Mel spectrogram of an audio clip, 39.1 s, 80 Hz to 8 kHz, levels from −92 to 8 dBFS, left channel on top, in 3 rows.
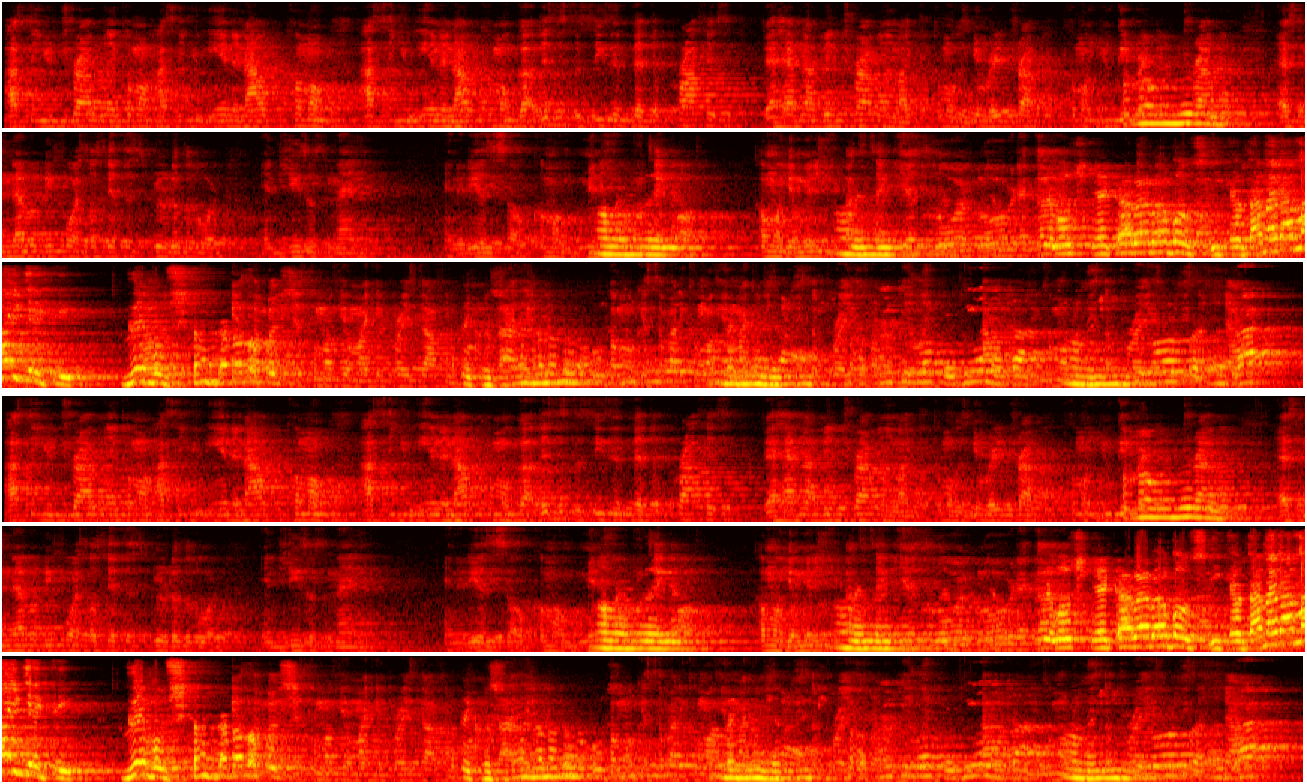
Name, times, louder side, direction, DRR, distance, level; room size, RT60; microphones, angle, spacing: voice 1, 0.0-7.3 7.6-15.2 15.6-16.7 17.4-20.0 20.5-23.7 24.5-26.4 27.4-27.9 28.3-31.6 32.1-35.4 35.8-38.5, equal, 5° right, -3 dB, 4.7 m, -41 dB
voice 2, 11.3-12.2 18.9-19.9 21.4-22.1 22.3-22.5 22.9-23.0 23.4-26.8 27.2-28.8 30.6-32.1 33.1-34.2 34.5-34.7 36.6-37.4 38.1-38.4, right 2 dB, 75° right, 8 dB, 1.1 m, -26 dB
voice 3, 31.0-31.9 32.2-34.2 34.8-36.4 37.4-38.6, left 2 dB, 20° left, 1 dB, 1.6 m, -34 dB
26.0 x 14.0 x 7.7 m, 2.3 s
head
